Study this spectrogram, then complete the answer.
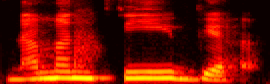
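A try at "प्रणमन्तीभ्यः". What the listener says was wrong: Pra is there, no?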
